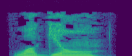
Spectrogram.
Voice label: garbage, Cayuga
